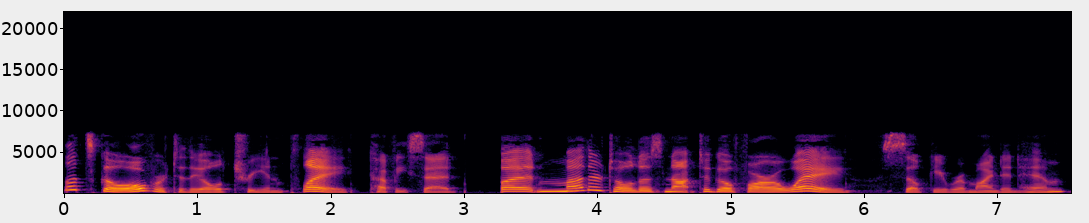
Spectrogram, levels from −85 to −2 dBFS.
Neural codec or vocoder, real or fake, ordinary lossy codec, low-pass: none; real; Opus, 64 kbps; 7.2 kHz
